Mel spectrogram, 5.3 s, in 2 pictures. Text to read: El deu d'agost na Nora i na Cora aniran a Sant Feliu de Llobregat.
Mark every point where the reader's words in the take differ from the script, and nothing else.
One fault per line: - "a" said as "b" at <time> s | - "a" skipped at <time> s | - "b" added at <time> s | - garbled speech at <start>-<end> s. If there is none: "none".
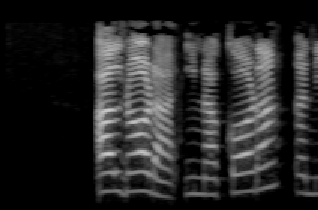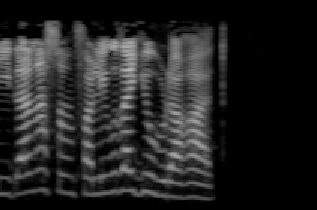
- "deu d'agost na" skipped at 1.0 s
